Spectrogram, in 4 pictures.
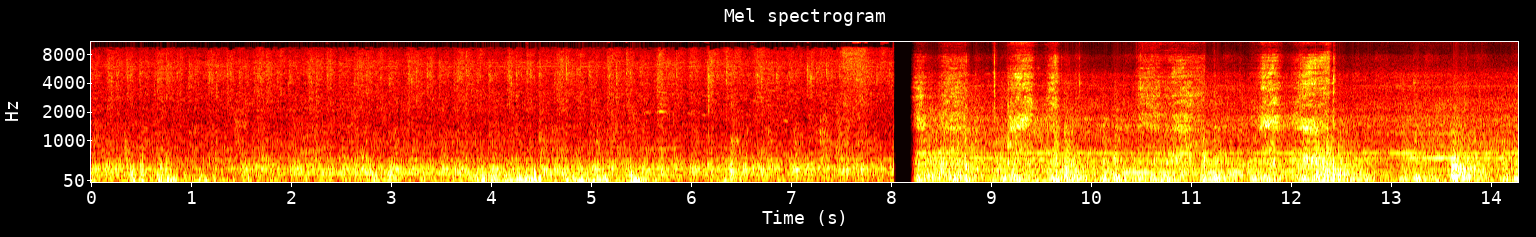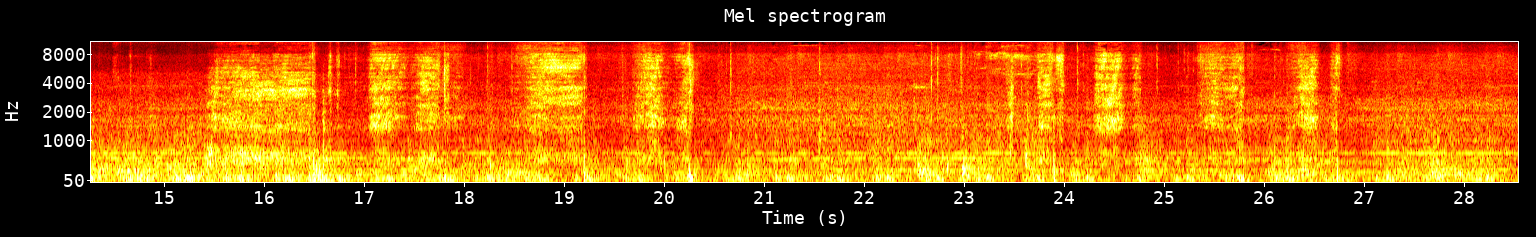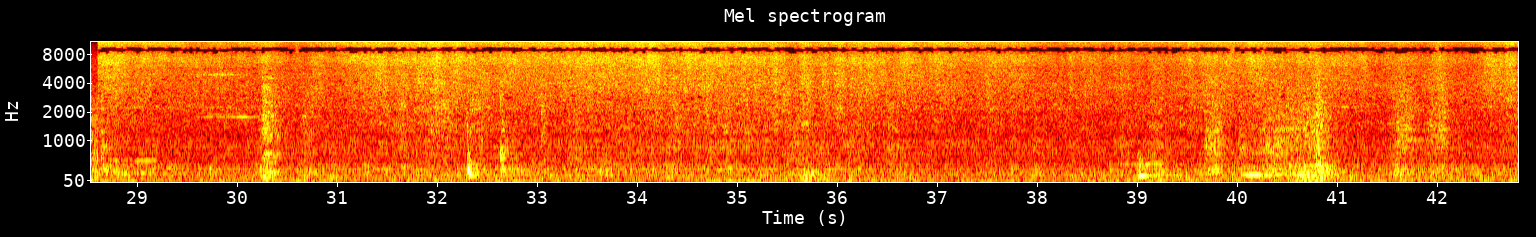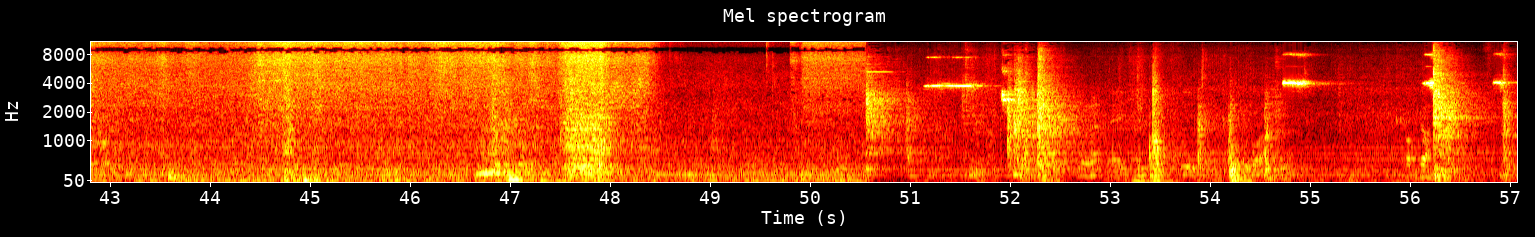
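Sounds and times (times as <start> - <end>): hose spraying water: 15.5 - 20.4, 23.4 - 26.8, 28.6 - 48.6, 49.8 - 50.6.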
